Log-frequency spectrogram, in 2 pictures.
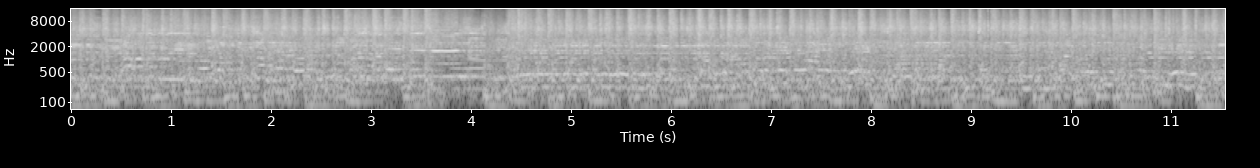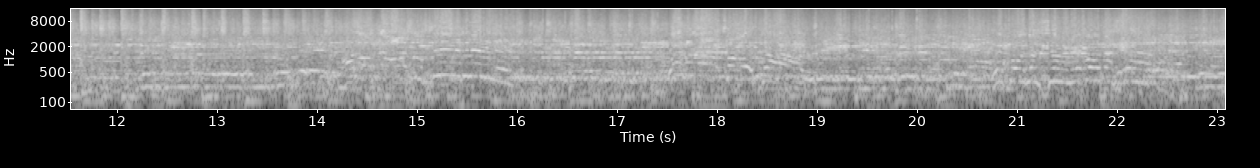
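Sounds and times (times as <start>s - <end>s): samba drumming: 0.0s - 23.0s
samba song melody: 0.0s - 23.0s.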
